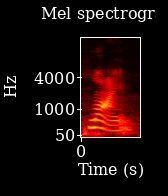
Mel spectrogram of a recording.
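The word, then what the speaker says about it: climb: الام اذا جاي بعد منه بقيله لا طبعا بنطقه زي كلمه جامب جامب لكن دي كلايم كلايم كلايم كلايم بمعنى يتسلق الشجره اتكلم مثلا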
